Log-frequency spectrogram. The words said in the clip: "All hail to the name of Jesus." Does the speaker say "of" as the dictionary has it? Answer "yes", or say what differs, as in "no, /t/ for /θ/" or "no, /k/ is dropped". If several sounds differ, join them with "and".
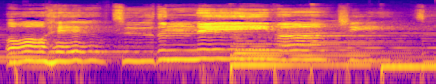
yes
